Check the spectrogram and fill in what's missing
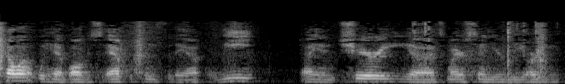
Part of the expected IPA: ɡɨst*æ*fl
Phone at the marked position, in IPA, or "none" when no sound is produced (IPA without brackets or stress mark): æ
